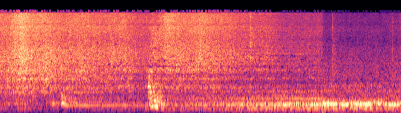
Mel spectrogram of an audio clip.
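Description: Spice paste for a kalbaus fish dish fries with a splash of water, giving a steady close sizzle and hiss with a faint spatula scrape and a low hum underneath, with no one talking.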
